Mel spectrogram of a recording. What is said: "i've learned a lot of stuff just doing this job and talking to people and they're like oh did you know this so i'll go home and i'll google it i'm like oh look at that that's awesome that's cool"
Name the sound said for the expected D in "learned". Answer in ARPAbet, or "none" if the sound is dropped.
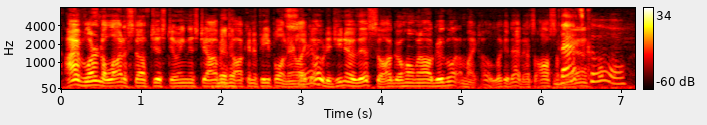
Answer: D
